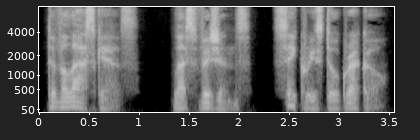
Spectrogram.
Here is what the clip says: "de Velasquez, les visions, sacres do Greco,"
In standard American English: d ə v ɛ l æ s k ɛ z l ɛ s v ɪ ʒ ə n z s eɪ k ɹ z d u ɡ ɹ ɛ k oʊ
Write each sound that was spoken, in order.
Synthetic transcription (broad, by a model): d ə v ɛ l æ s k ɛ z l ɛ s v ɪ ʒ ə n z s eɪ k ɹ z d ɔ ɡ ɹ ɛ k oʊ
